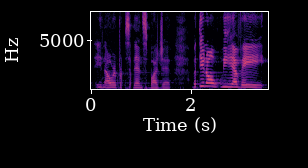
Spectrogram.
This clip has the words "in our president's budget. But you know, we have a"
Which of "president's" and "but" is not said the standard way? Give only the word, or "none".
president's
